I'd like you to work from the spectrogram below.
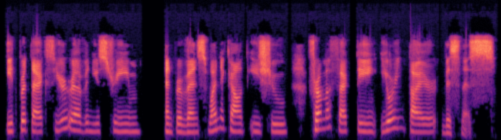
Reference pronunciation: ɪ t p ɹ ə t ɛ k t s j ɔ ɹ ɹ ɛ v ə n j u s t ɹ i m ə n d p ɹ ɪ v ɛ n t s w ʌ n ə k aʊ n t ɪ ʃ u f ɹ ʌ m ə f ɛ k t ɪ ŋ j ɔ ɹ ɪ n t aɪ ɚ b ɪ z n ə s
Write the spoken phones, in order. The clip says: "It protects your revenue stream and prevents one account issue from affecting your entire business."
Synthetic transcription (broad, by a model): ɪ t p ɹ ə t ɛ k t s j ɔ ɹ ɹ ɛ v ə n j u s t ɹ i m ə n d p ɹ ɪ v ɛ n t s w ʌ n ə k aʊ n t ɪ ʃ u f ɹ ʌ m ə f ɛ k t ɪ ŋ j ɔ ɹ ɪ n t aɪ ɚ b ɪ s n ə s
